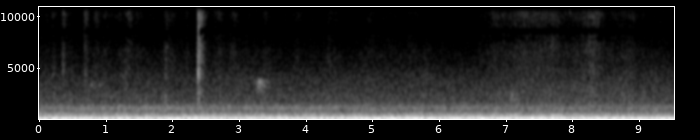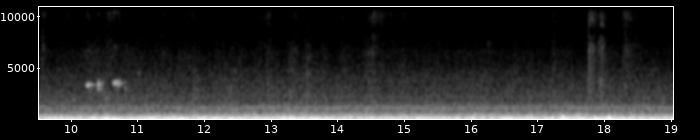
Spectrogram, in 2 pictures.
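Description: Menoreh economy-class passenger train running: a steady low rumble of the coach rolling along the track, heard from inside the carriage.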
